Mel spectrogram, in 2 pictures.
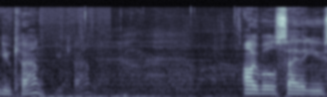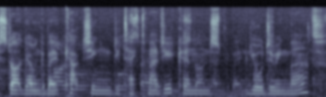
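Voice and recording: Slowly and with little pitch movement, a man talks in a fairly high voice.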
